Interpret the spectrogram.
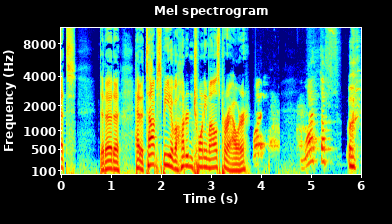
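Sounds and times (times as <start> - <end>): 
speech: 0.0 - 4.2, 4.8 - 5.9
dog barking: 3.9 - 5.2.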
